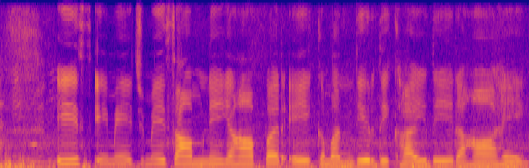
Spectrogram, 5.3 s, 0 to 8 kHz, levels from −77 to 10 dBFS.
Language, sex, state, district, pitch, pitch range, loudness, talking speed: Hindi, male, Rajasthan, Jaipur, 210 Hz, 195-215 Hz, -14 LUFS, 135 wpm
